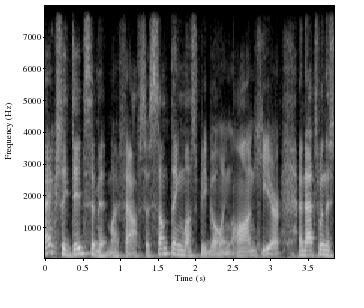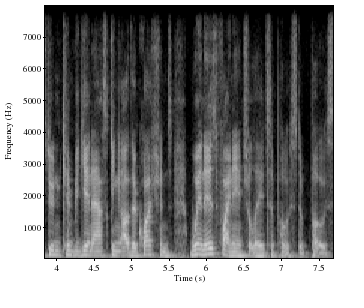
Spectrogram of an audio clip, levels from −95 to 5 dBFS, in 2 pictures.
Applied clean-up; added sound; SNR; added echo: none; none; none; none.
